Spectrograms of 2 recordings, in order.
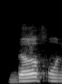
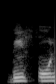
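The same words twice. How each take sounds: First: The word 'the' is said with a short 'uh' vowel. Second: The word 'the' is said with a long 'ee' vowel. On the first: The speaker calls it right. "is correct" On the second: The speaker calls it wrong. "is not correct"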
